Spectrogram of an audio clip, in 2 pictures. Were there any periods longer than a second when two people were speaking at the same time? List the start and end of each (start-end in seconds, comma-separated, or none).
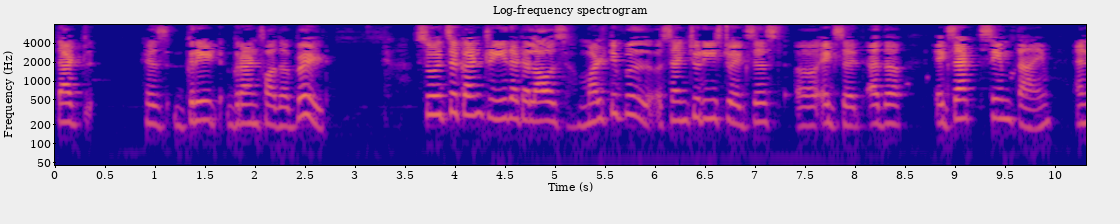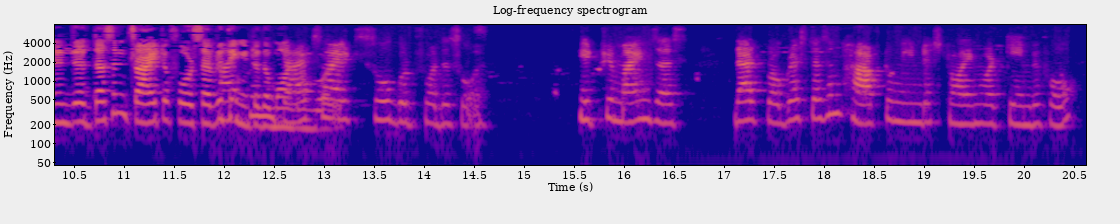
11.9-13.2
